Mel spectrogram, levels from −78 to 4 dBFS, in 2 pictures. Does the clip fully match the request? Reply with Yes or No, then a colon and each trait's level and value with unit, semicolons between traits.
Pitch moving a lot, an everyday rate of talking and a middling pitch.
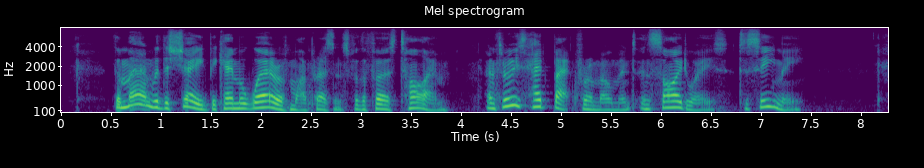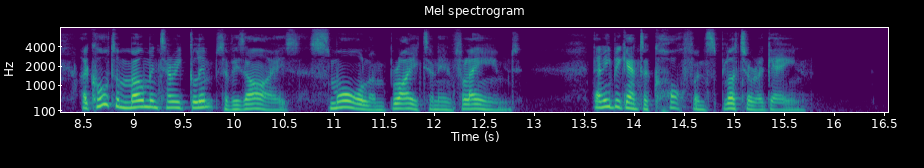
Yes: wide, 6.8 semitones; average, 175 wpm; medium, 170 Hz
